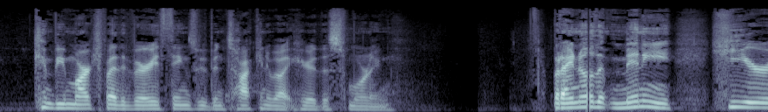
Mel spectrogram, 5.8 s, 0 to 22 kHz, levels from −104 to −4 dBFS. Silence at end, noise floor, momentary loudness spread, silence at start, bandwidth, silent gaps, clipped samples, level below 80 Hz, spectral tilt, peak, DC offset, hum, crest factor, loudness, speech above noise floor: 0 s; -81 dBFS; 15 LU; 0.25 s; 16 kHz; none; under 0.1%; -72 dBFS; -4.5 dB/octave; -8 dBFS; under 0.1%; none; 24 dB; -30 LUFS; 51 dB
